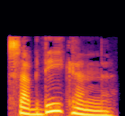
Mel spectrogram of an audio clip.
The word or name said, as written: subdeacon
